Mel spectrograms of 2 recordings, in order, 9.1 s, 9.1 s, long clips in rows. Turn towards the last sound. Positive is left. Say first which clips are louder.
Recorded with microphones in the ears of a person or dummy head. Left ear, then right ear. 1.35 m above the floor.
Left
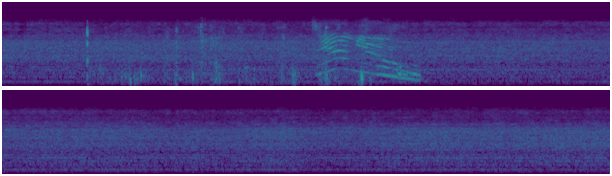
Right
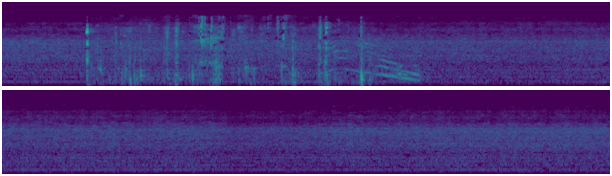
# left 6 dB
turn(degrees=75)  # may be behind; listen again after turning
